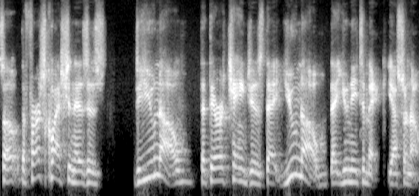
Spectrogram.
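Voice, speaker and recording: Bright and sharp in tone, a man speaks at a high pitch and a moderate pace, animated, with lively intonation and very even loudness. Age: 50s. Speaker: chiropractor. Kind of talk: interview.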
